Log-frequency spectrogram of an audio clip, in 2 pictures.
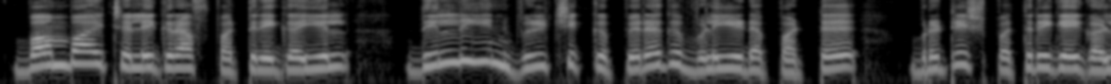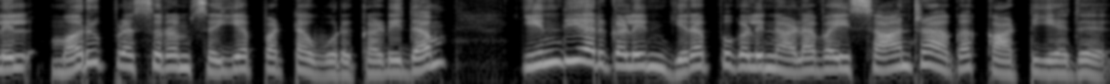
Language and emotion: Tamil, neutral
